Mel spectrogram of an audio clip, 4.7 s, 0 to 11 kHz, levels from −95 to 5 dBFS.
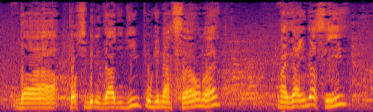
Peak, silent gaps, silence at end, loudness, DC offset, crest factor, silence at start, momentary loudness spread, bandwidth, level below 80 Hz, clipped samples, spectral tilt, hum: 0 dBFS; none; 0 s; -12 LUFS; under 0.1%; 12 dB; 0 s; 12 LU; 10.5 kHz; -56 dBFS; 0.2%; -4.5 dB/octave; none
